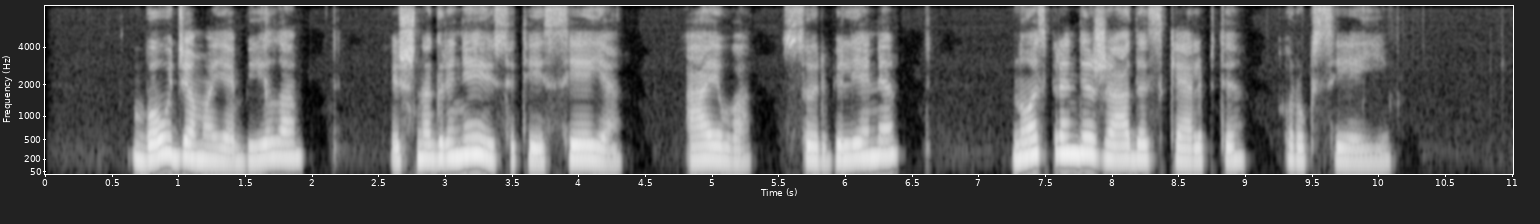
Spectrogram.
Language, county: Lithuanian, Tauragė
